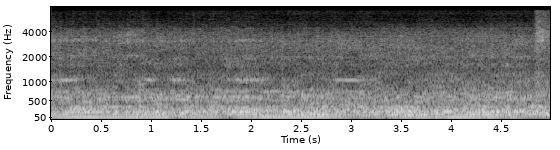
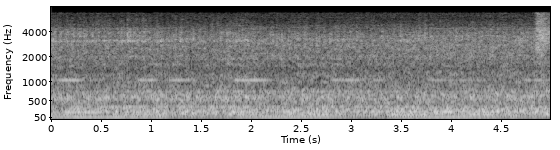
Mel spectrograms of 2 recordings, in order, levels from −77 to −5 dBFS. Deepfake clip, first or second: first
